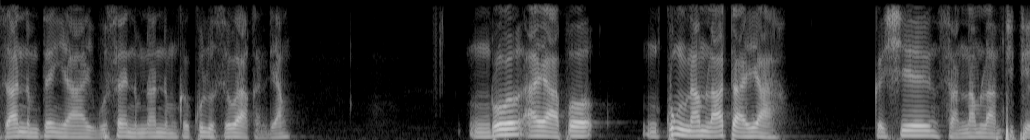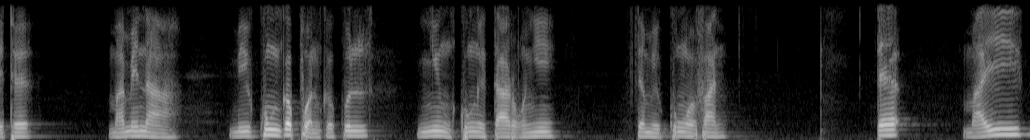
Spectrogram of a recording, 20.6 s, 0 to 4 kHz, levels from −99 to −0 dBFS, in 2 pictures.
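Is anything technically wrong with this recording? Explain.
No, nothing technically wrong can be heard in this speech recording. There are no faults to point to anywhere in it.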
